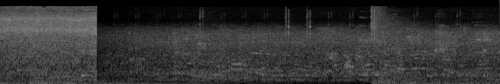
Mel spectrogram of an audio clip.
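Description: Teenage girls chatter and giggle close by.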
